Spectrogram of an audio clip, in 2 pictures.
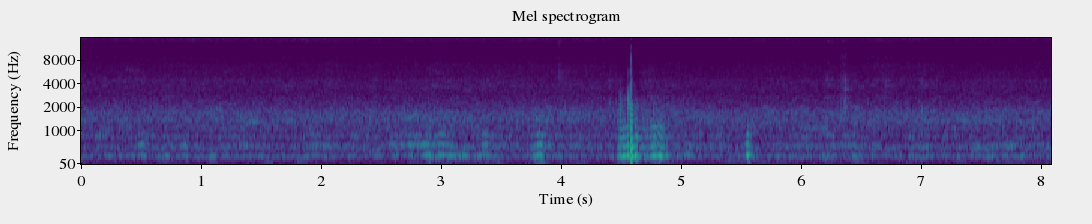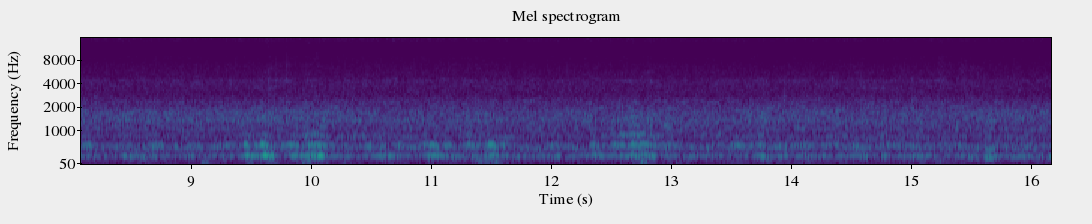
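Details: Wild honey bee colony, Apis cerana, being searched for its queen so it can be moved into a hive box: a steady low buzzing hum with harmonic bands, broken by a few sharp clicks and knocks.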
